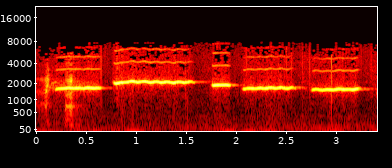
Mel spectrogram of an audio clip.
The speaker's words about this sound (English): Stop that infernal whistling, or I'll silence your tongue with my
